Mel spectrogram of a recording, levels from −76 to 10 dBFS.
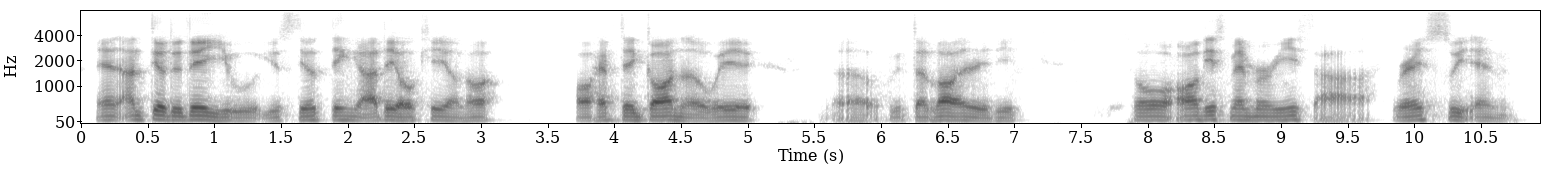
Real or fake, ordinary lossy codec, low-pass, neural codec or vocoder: fake; none; none; codec, 16 kHz, 0.7 kbps, FocalCodec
